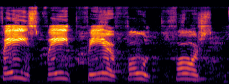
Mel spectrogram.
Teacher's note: The labiodental fricatives. Voiceless labiodental fricative.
